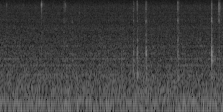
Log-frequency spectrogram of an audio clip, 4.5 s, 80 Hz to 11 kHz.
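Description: A few faint, scattered metal clicks of a screwdriver working a side plate screw into a Penn 155 Beachmaster reel, the screw turning stiffly because rechroming runoff got into the crosspost threads. Low steady room hiss underneath.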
